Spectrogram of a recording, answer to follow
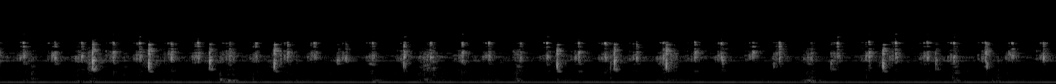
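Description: A clock ticking rapidly and evenly, about four ticks a second, over a faint steady low hum.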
